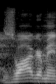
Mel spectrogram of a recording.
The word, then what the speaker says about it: Zwagerman: Zwagerman. Am I pronouncing that correctly? You sure are. All right. Zwagerman is a civil rights attorney in Des Moines.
